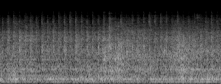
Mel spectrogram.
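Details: Garage door opener actuated through a relay by a converted car alarm, working first time; steady even motor drone at constant pitch, no knocks or grinding, opener running smoothly.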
